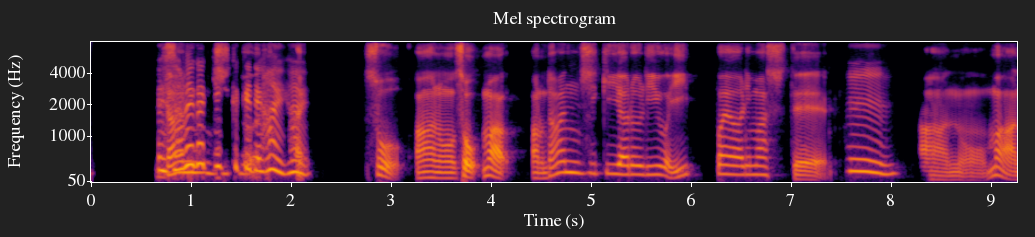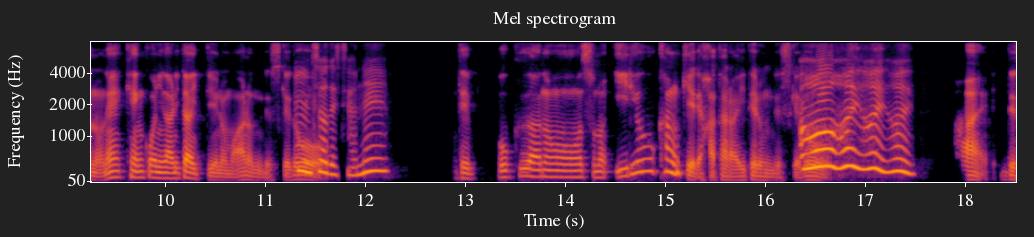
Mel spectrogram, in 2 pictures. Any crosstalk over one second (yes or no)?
yes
